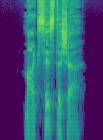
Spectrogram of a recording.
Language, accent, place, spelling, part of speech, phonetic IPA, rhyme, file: German, Germany, Berlin, marxistischer, adjective, [maʁˈksɪstɪʃɐ], -ɪstɪʃɐ, De-marxistischer.ogg
- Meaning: 1. comparative degree of marxistisch 2. inflection of marxistisch: strong/mixed nominative masculine singular 3. inflection of marxistisch: strong genitive/dative feminine singular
